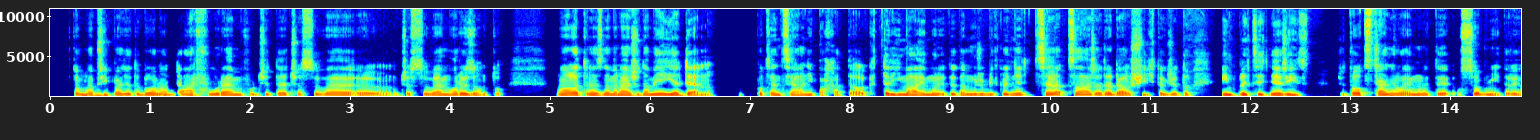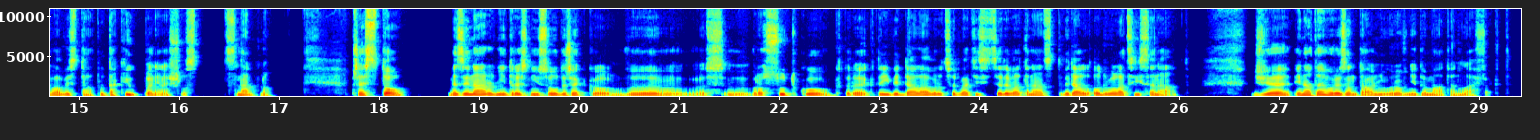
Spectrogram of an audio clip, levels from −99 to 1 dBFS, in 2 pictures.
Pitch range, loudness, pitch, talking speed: 95-110 Hz, -24 LUFS, 100 Hz, 155 wpm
